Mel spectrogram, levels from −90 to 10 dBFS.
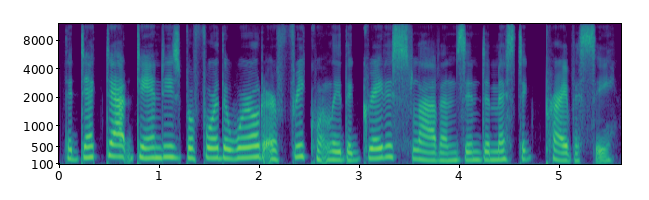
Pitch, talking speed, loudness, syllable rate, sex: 215 Hz, 160 wpm, -18 LUFS, 5.1 syllables/s, female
